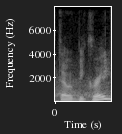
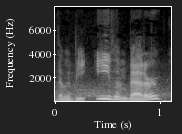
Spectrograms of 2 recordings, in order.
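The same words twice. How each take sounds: First: Said in the usual way. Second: Louder, with a rise on "even"; stress on even. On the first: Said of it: "if you click like". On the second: Shown as a demonstration. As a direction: push the word "even" up and louder. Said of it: "if you click subscribe".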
